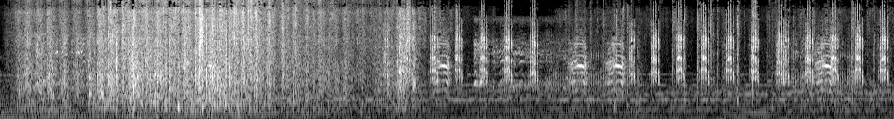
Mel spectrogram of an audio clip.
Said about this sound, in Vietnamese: bầy chim sao xuống, kêu loạn xạ.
